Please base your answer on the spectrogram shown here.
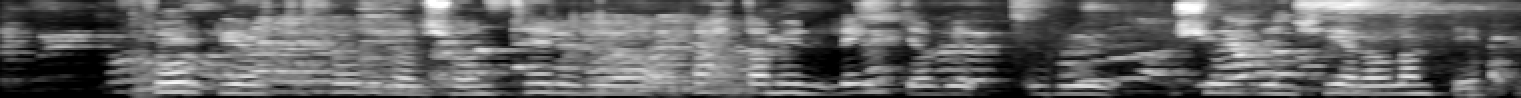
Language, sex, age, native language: Icelandic, male, 18-19, Icelandic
